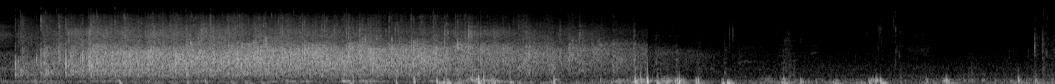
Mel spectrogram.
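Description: A room full of people claps steadily for about six seconds, a dense wash of applause that then cuts off, leaving scattered knocks, shuffles and movement noises.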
